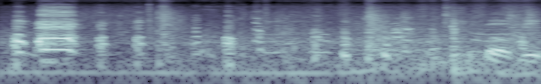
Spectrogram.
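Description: Chickens cluck and squawk close by, with a loud burst at the start followed by steady clucking and scattered background voices.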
